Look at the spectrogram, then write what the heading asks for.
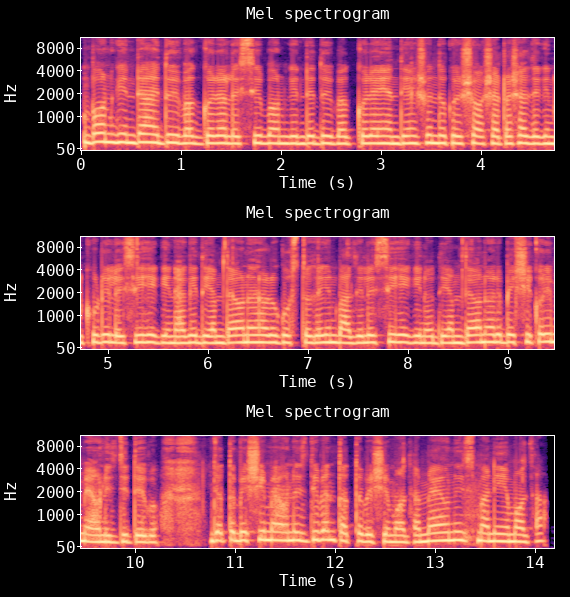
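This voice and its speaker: A woman's voice: mid-range voice, level tone, fast, dark tone, dry recording, studio quality. A woman with a Chandpur Bengali accent narrating her home cooking video in a chatty, rambling, self-deprecating way. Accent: Chandpur Bengali dialect. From Bangladesh. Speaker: cooking vlogger. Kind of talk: casual voice-over narration.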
